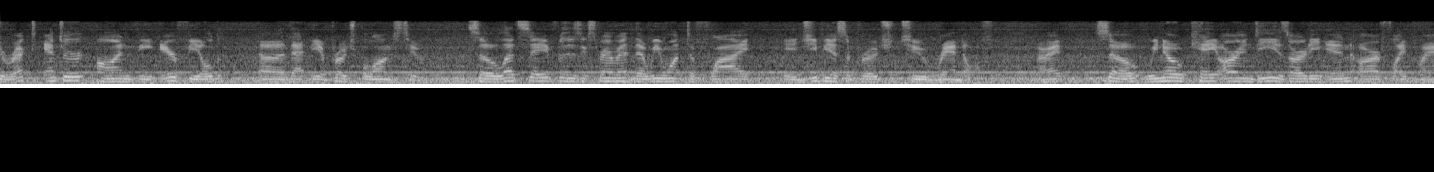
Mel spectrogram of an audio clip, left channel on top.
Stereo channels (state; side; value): silent; right; digital silence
